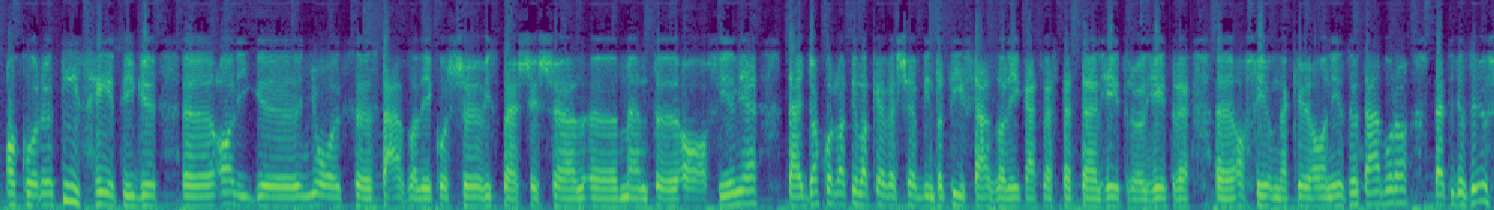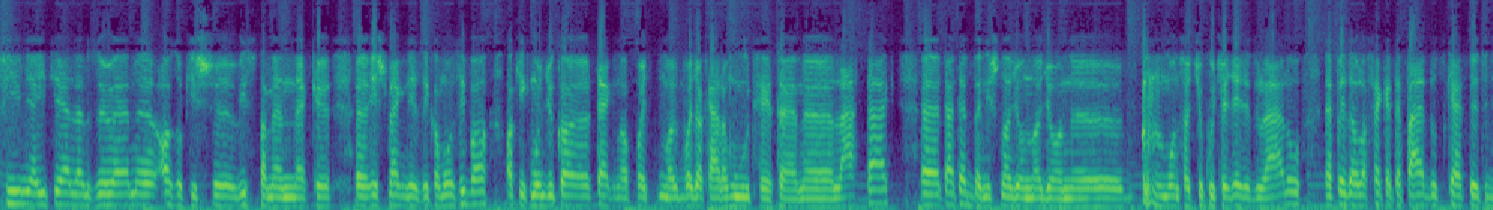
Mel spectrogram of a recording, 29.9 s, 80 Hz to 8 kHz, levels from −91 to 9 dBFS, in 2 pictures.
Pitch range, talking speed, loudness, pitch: 130-155 Hz, 155 wpm, -15 LUFS, 140 Hz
